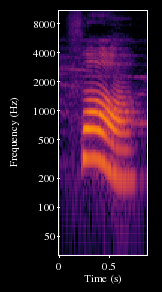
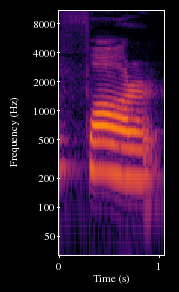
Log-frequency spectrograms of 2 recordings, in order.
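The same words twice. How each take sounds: First: The final R sound is dropped. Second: The final R sound is clearly pronounced. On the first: "British accent they say" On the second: "Americans say"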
